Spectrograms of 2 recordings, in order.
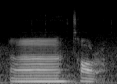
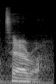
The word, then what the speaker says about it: Tara: Tara. Or Terra. Depends how you want to pronounce it.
